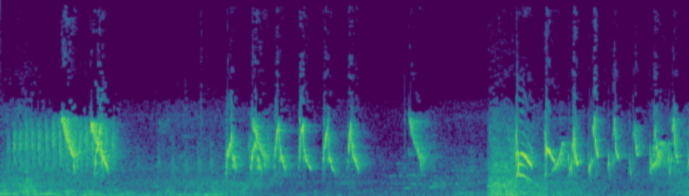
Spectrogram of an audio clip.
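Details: Bar-winged prinia song used as a lure: bursts of sharp high chirps, rapid descending notes repeated in series, with a brief quiet gap before another fast run of bright tweets.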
